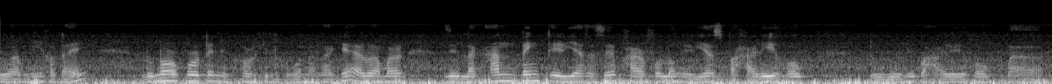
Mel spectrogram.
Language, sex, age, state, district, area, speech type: Assamese, male, 30-45, Assam, Goalpara, urban, spontaneous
